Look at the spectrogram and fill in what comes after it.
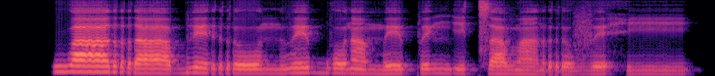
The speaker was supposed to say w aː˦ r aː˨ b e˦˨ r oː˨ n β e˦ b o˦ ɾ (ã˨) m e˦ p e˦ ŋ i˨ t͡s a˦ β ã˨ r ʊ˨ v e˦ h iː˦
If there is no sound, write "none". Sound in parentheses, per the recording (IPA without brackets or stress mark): ã˨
